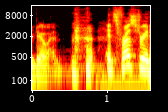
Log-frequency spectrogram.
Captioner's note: chuckling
